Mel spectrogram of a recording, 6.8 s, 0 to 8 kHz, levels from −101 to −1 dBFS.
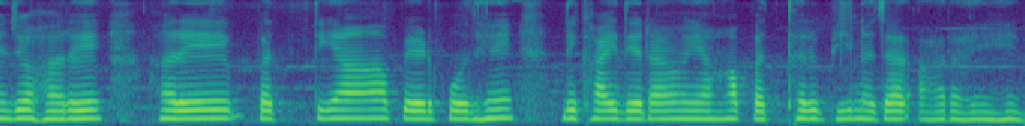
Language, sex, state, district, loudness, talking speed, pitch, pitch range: Hindi, female, Maharashtra, Nagpur, -24 LUFS, 160 wpm, 190 Hz, 185-200 Hz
